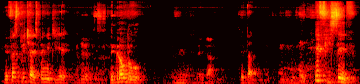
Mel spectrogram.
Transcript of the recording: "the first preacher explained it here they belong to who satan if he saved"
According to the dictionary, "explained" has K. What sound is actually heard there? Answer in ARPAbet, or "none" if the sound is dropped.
none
